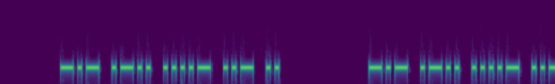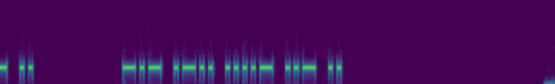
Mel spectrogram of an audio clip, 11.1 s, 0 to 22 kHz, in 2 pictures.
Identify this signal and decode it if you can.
Morse code, heard as a keyed tone, about 27 wpm, 700 Hz. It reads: KL4UI KL4UI KL4UI
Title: USA Call Signs - 5 Characters - Repeated 3x - 28wpm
